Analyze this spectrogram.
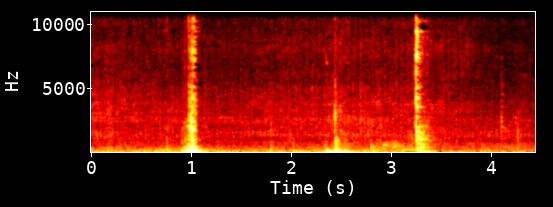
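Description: A heavy metal door thuds open.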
